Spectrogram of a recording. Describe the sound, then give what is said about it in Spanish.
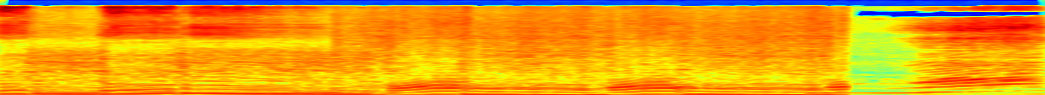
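A car with a newly installed custom exhaust system revs several times, its deep engine note climbing and dropping in repeated bursts before settling abruptly to a lower, rumbling idle near the end. “instalamos un sistema de escape. Es probable que ese sonido no te guste a ti, pero al dueño que estuvo presente sí le gustó”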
